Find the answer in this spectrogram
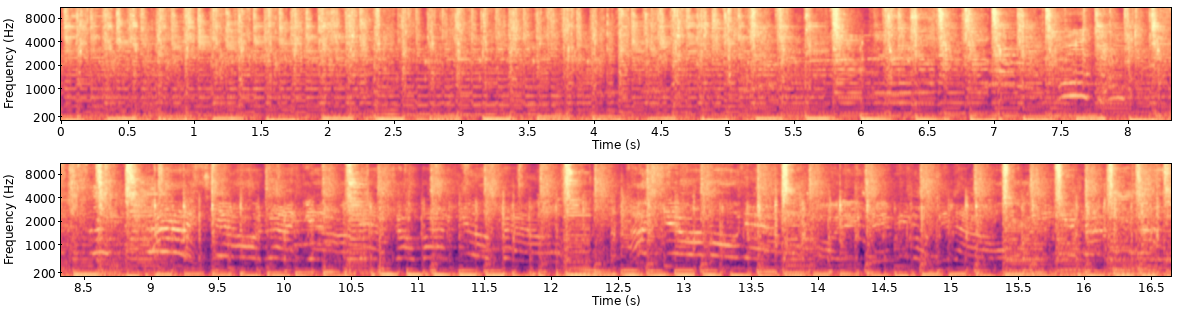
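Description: Live band playing an instrumental break of an upbeat folk/rock drinking song, with an upright double bass keeping a bouncing rhythm in the low end and a wavering lead melody over it in the second half.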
